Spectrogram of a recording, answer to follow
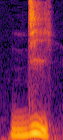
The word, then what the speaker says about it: dit: Dit. Okay, phonetically, same thing here. You don't pronounce the final T.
